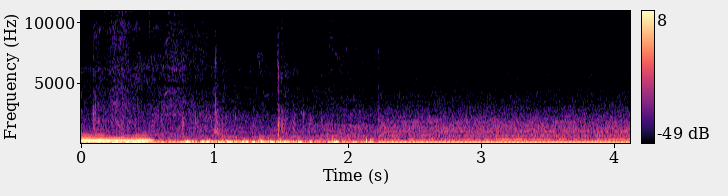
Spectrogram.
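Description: A short hummed laugh, then irregular footsteps and handling knocks as a handheld camera is carried across pavement; about two seconds in these stop abruptly and give way to a steady low hum.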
